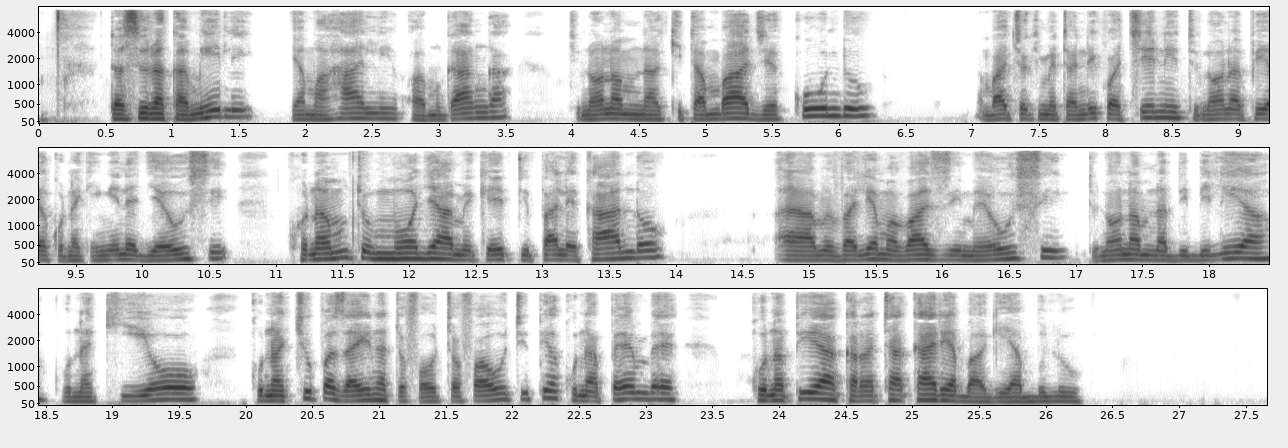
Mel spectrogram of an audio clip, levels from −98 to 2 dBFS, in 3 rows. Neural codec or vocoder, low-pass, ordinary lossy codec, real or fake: codec, 16 kHz, 4 kbps, X-Codec, WavLM features, trained on Multilingual LibriSpeech; 7.2 kHz; MP3, 64 kbps; fake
